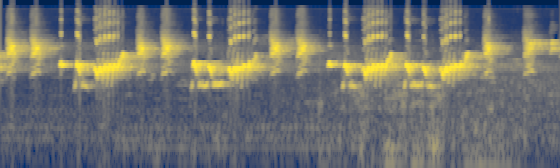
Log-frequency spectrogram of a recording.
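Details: White-rumped shama song meant to provoke rival birds: rich rising whistled phrases with buzzy trills, repeated in similar patterns about every one and a half seconds.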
